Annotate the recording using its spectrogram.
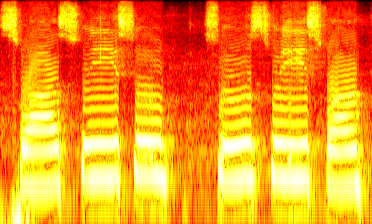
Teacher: صاد کو تینوں صورتوں میں پور پڑھنا ہے، چاہے کہ اس کے اوپر زبر ہو، زیر ہو یا پیش ہو، کیونکہ صاد کی صحت میں پور ہونا ہے۔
